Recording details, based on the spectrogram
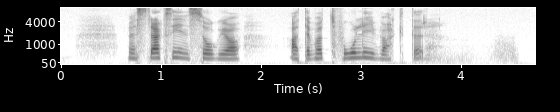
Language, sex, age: Swedish, female, 56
